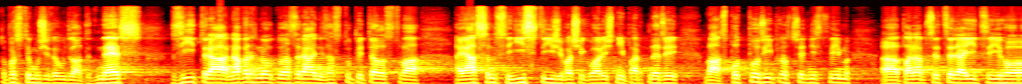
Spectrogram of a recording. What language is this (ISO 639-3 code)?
ces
